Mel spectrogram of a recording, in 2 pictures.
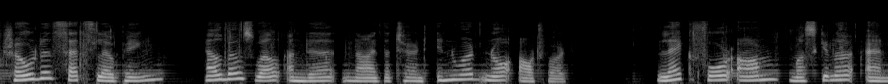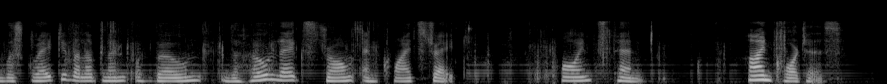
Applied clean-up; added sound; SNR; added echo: neural mask model RNNoise.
